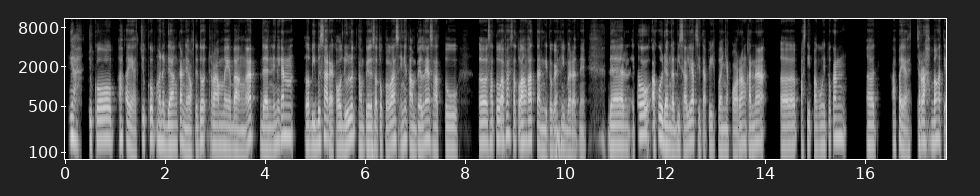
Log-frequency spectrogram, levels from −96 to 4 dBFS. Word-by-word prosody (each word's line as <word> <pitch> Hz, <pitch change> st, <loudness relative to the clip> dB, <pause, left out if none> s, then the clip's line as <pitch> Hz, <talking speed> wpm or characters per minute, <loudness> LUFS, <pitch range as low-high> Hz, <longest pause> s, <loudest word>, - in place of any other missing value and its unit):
Yah, 155 Hz, -4 st, -1 dB, 0.2 s
cukup 155 Hz, +1 st, +2 dB
apa 155 Hz, +1 st, -2 dB
ya, 115 Hz, -4 st, -1 dB
cukup 150 Hz, 0 st, -3 dB
menegangkan 135 Hz, 0 st, +1 dB
ya 115 Hz, -1 st, 0 dB
waktu 120 Hz, +3 st, -7 dB
itu. 150 Hz, -, +2 dB
Rame 130 Hz, -2 st, 0 dB
banget, 115 Hz, -, +4 dB
dan 120 Hz, -2 st, +1 dB
ini 140 Hz, +4 st, -3 dB
kan 175 Hz, +1 st, +2 dB, 0.3 s
lebih 130 Hz, +1 st, +1 dB
besar 160 Hz, +3 st, +3 dB
ya. -, -, -1 dB
Kalau 125 Hz, +1 st, +2 dB
dulu 150 Hz, +7 st, +2 dB
tampil 125 Hz, -1 st, 0 dB
1 125 Hz, 0 st, -2 dB
kelas, 140 Hz, +5 st, +2 dB
ini 150 Hz, +2 st, -5 dB
tampilnya 125 Hz, +3 st, +1 dB
satu, 120 Hz, -1 st, -3 dB, 0.4 s
eee, 145 Hz, +1 st, +5 dB
satu 145 Hz, +2 st, -1 dB
apa, 185 Hz, 0 st, +1 dB
satu 145 Hz, -2 st, -3 dB
angkatan 145 Hz, -3 st, +3 dB
gitu 105 Hz, -, -5 dB
kan 110 Hz, -, -1 dB
ibaratnya. 110 Hz, -1 st, -3 dB, 0.4 s
Dan 125 Hz, 0 st, +1 dB
itu 180 Hz, +1 st, +2 dB
aku 170 Hz, -2 st, +3 dB
udah 130 Hz, -, +4 dB
nggak 110 Hz, -2 st, +1 dB
bisa 120 Hz, -1 st, -1 dB
lihat 145 Hz, +3 st, +2 dB
sih, 150 Hz, -, -9 dB
tapi 125 Hz, -1 st, -6 dB
banyak 115 Hz, -2 st, -3 dB
orang 130 Hz, +5 st, 0 dB
karena, 125 Hz, +3 st, +3 dB, 0.3 s
eee, 125 Hz, +1 st, +2 dB
pas -, -, -8 dB
di 135 Hz, -, -3 dB
panggung 120 Hz, +1 st, -5 dB
itu 145 Hz, -, -7 dB
kan, 170 Hz, +1 st, 0 dB, 0.4 s
eee, 130 Hz, 0 st, 0 dB, 0.4 s
apa -, -, -2 dB
ya, -, -, +1 dB, 0.2 s
cerah 150 Hz, +1 st, +2 dB
banget 150 Hz, +1 st, +1 dB
130 Hz, 190 wpm, -23 LUFS, 125-150 Hz, 0.4 s, eee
